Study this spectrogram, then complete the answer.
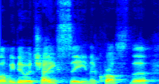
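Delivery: normal talking voice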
